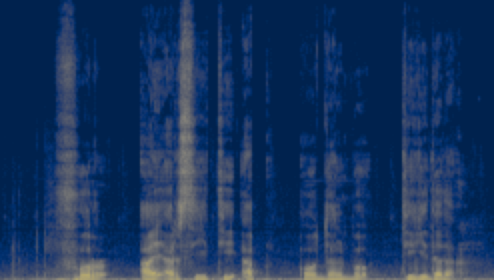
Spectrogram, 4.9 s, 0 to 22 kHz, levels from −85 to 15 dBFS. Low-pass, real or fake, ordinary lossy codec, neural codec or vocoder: none; real; none; none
